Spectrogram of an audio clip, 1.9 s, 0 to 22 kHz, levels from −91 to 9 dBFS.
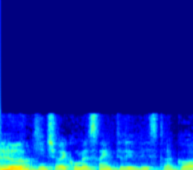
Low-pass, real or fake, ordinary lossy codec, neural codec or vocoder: none; fake; none; codec, 16 kHz, 1.1 kbps, Voila-Tokenizer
